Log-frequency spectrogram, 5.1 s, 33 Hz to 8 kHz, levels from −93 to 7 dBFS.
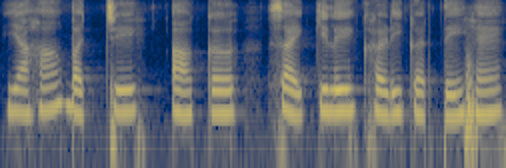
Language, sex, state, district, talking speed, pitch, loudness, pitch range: Hindi, female, Rajasthan, Jaipur, 85 wpm, 210 Hz, -21 LUFS, 200-220 Hz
